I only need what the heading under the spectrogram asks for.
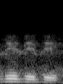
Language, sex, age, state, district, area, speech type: Dogri, male, 30-45, Jammu and Kashmir, Reasi, urban, conversation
